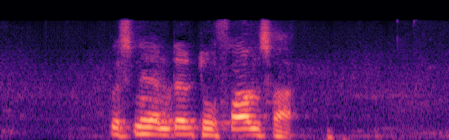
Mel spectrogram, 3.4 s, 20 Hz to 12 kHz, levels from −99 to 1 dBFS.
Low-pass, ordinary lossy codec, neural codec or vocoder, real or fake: 7.2 kHz; MP3, 64 kbps; codec, 16 kHz, 1 kbps, X-Codec, HuBERT features, trained on balanced general audio; fake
